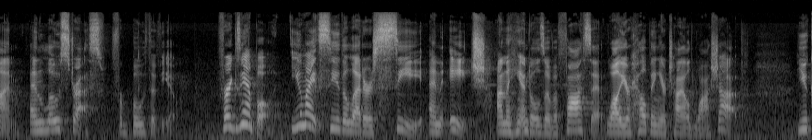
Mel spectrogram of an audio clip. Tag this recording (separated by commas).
Speech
